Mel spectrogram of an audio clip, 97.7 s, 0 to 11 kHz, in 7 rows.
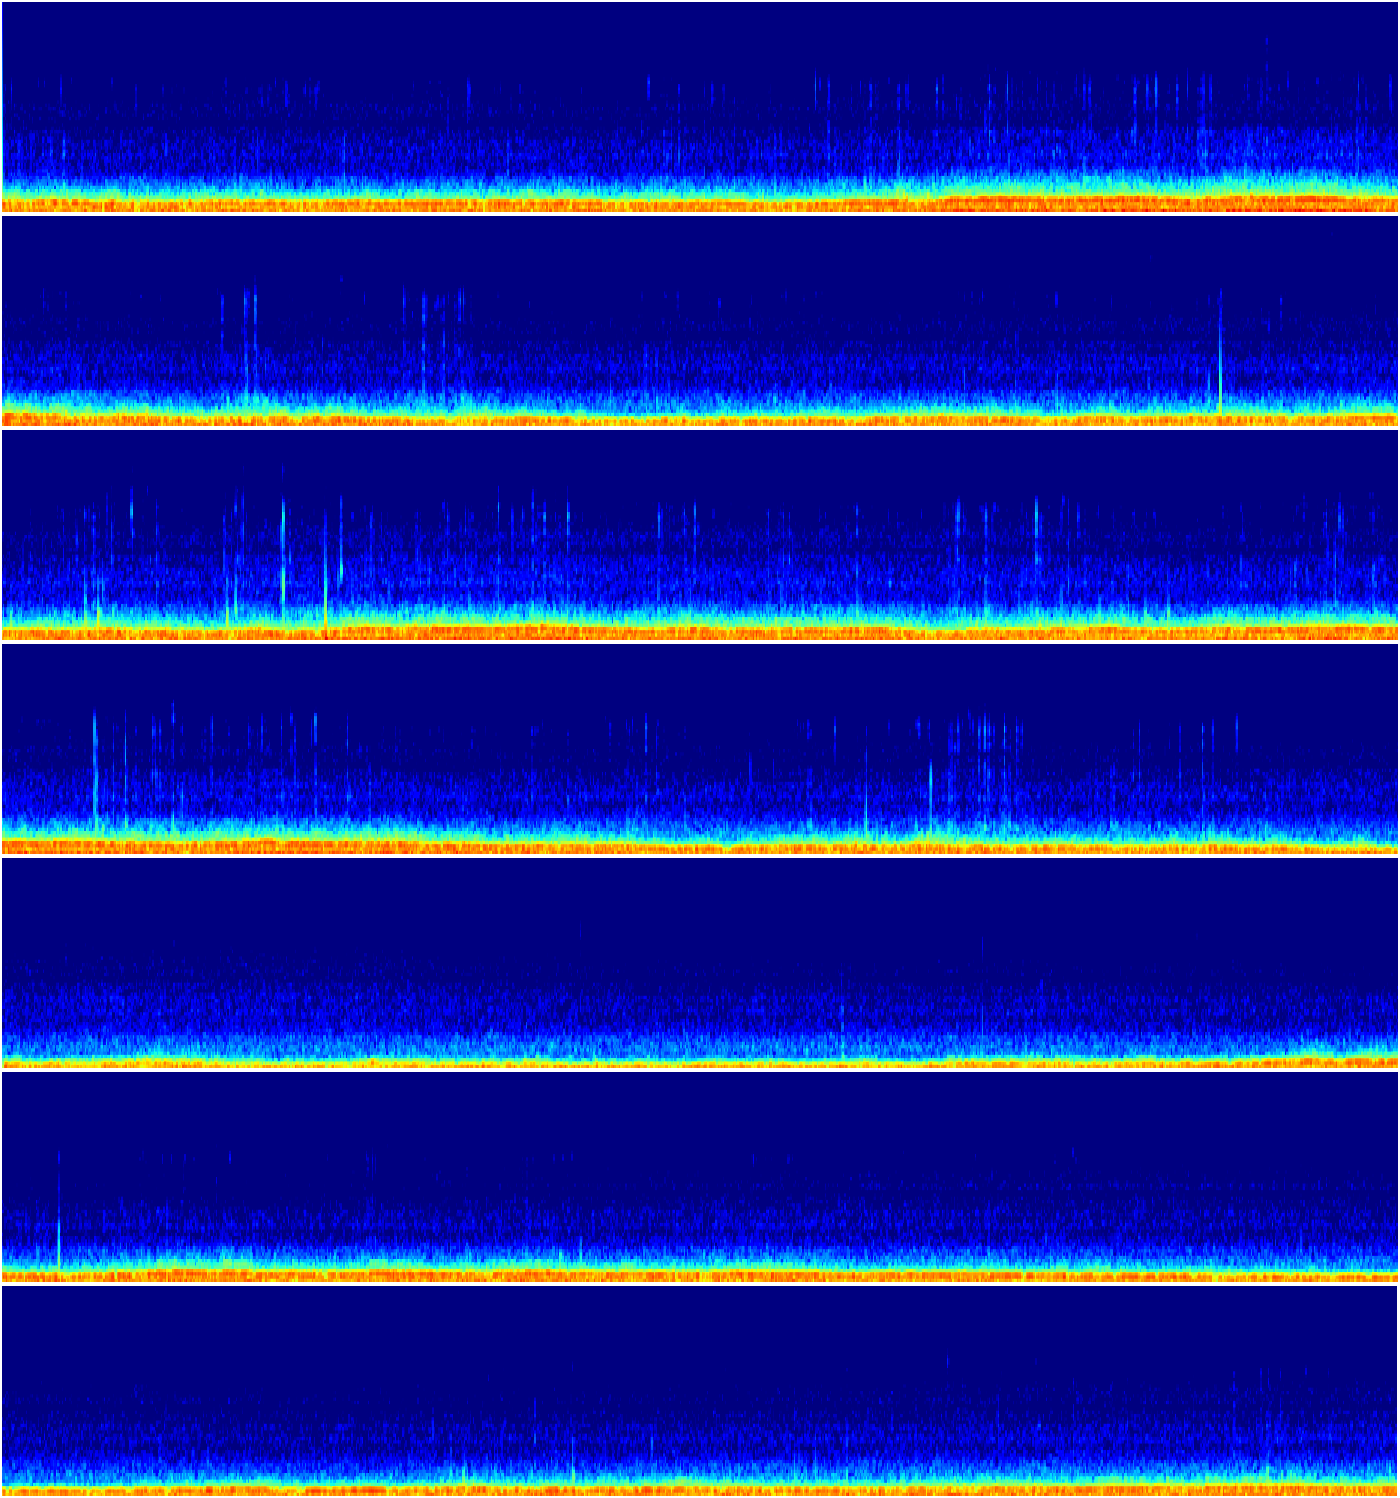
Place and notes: {"title": "Voverynė, Lithuania, dead oak tree", "date": "2021-11-06 16:10:00", "description": "Strong wind. Old, already dead oak tree. Listening with contact microphones.", "latitude": "55.53", "longitude": "25.61", "altitude": "147", "timezone": "Europe/Vilnius"}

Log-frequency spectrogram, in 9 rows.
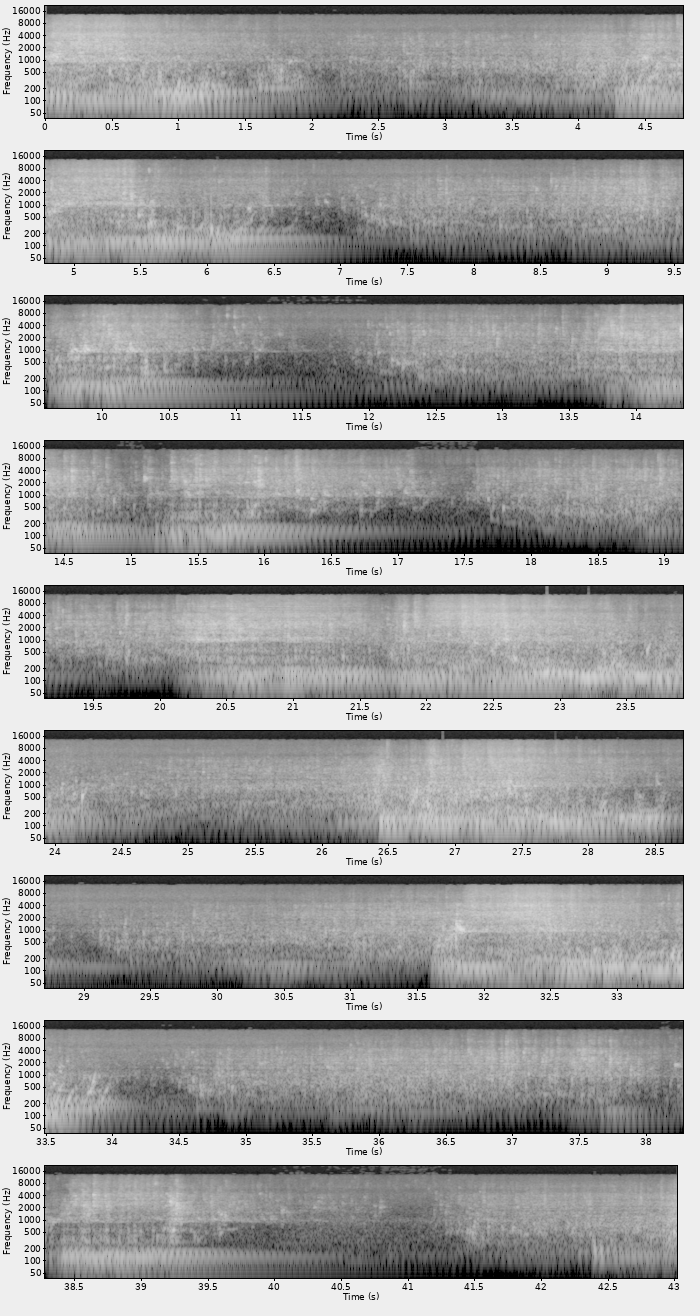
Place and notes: {"title": "ancient sewer pipes - valetta, malta - ancient sewer pipes", "date": "2009-11-18 12:48:00", "description": "i recorded from inside a hole along the side of huge pipe, reportedly ancient sewer pipes...\nthis was during my usual walk from where i was living a few streets away in valetta...\nnov. 2002", "latitude": "35.90", "longitude": "14.52", "altitude": "11", "timezone": "Europe/Berlin"}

